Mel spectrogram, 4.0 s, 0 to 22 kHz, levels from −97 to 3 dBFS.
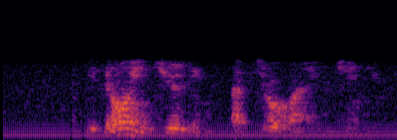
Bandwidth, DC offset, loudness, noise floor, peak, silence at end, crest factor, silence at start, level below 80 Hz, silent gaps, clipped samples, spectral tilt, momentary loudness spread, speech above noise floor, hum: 4 kHz; under 0.1%; -41 LUFS; -66 dBFS; -22 dBFS; 0.35 s; 22 dB; 0.7 s; -82 dBFS; none; under 0.1%; -4 dB/octave; 24 LU; 26 dB; 50 Hz at -65 dBFS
